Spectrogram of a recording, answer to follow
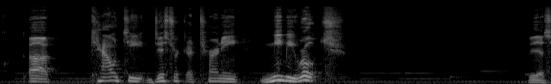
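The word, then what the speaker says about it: Rocah: establishment said westchester uh county district attorney mimi roach that's how it's pronounced rogue who previously served as federal prosecutor at the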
